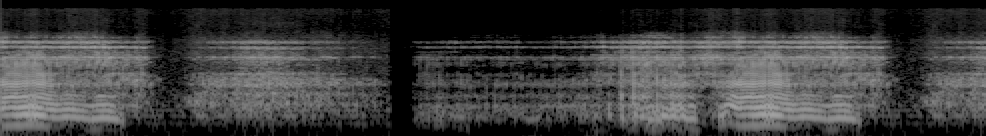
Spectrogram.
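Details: Otto and Diesel sleeping and snoring: rhythmic snoring with a buzzing, whistly tone on each breath, about a breath every couple of seconds.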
